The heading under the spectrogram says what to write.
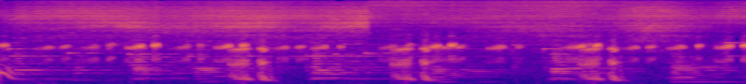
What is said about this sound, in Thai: ในไม่ช้าก็มีกบมากมาย จนเขาไม่สามารถเข้าไปในไร่ข้าวโพดของเขาได้ โดยที่ไม่ถูกรบกวนจากพวกกบ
